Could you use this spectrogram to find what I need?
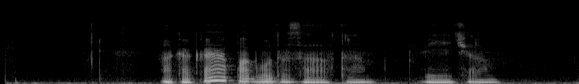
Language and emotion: Russian, sad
